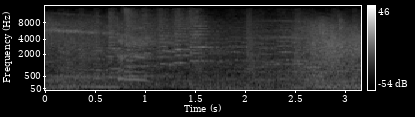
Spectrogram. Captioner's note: gasps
